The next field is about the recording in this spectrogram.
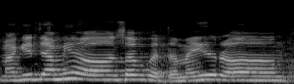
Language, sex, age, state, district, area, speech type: Goan Konkani, male, 18-30, Goa, Tiswadi, rural, spontaneous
